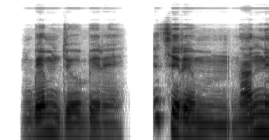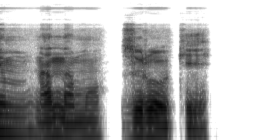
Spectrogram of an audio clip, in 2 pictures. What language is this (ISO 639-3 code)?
ibo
